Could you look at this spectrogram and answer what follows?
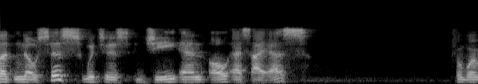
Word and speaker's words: gnosis: So, gnosis or gnosis, you don't pronounce the G in Greek.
